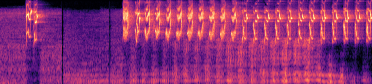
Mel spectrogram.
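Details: Lovebird calling a rival with a long ngekek: one harsh squawk, a brief pause over low background hum, then a fast, regular series of sharp high chattering notes running to the end.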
